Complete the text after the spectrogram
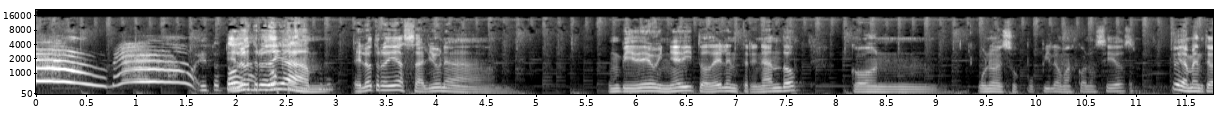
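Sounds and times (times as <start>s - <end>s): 
man's voice imitating a cat-like martial arts battle scream: 0.0s - 2.6s
speech: 1.6s - 4.9s, 5.7s - 11.7s.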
